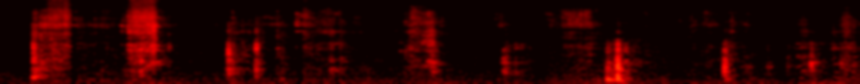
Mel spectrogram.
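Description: Faint knocks and scrapes of a wooden hive bottom board being handled and set down, with one firmer knock about four seconds in.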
